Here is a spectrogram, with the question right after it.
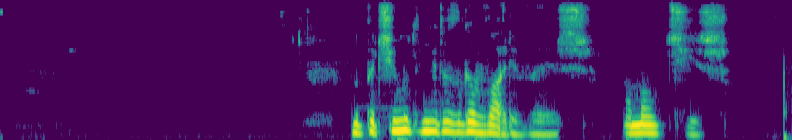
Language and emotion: Russian, angry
